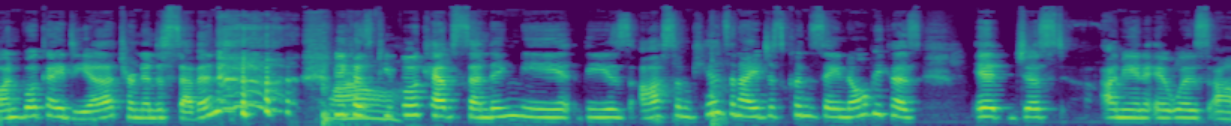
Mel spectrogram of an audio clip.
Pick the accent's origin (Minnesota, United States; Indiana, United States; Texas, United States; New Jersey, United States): Minnesota, United States; Blaine; I was born and raised in Blaine, Minnesota, and I now live about a half hour north of Minneapolis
